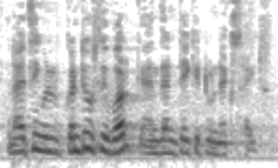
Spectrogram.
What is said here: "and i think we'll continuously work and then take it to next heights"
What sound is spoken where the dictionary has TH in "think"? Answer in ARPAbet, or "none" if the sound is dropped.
T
